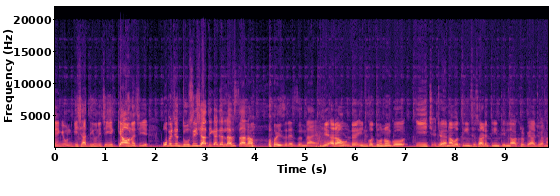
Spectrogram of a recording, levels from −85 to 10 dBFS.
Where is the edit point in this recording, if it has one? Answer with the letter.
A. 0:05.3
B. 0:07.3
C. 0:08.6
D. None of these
A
